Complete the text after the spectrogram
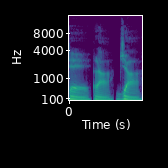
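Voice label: "teraja", concatenated syllables; Affixing experiment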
